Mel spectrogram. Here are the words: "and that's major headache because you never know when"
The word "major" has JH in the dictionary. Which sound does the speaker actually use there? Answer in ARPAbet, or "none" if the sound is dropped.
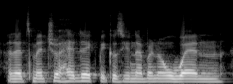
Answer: CH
